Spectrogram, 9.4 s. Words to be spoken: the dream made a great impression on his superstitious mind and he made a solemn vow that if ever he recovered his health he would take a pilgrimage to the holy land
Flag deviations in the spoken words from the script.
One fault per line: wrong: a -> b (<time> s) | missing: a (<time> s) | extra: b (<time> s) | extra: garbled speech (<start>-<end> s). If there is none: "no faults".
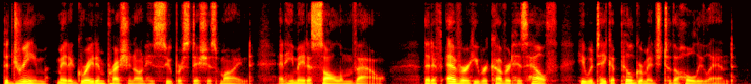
no faults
